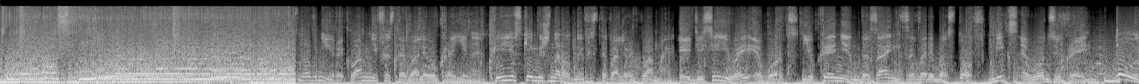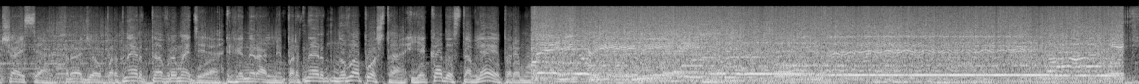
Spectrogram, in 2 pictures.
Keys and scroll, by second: 3.0 Page_Down, 22.7 alt+s.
